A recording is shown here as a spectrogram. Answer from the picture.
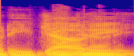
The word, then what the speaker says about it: Doughty: My question, now that they won it, and I know how competitive the players are, I can't say his name, Drew Doughty? – Doughty, yeah.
